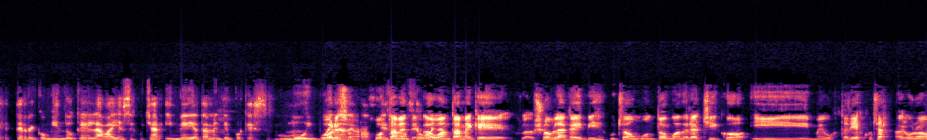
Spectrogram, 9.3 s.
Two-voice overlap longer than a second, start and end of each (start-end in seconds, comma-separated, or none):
3.2-4.5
